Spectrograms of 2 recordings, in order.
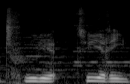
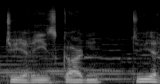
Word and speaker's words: Tuileries: The defendant was present in Tuileries Gardens prior to entering the Louvre. Stop pronouncing the S on Tuileries, please.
